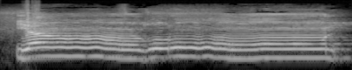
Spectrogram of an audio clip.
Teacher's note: نون کے اندر اخفا کریں گے، آواز کو تھوڑا سا ناک میں چھپا کر کے پڑھیں گے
